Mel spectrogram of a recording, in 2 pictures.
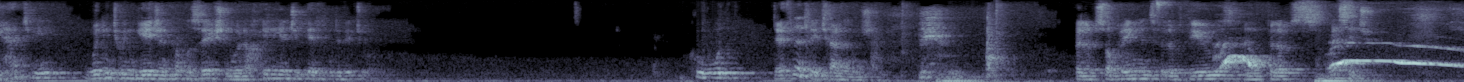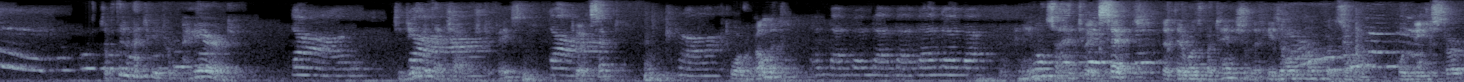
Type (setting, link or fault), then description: setting, large echoing room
